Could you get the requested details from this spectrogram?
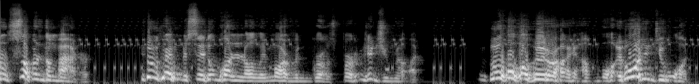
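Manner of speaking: booming, over-the-top bluster, high and loud at the start; pompous big-man lawyer. Acted. Lawyer greets the young man looking for him, booming pompously. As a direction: play a grandiose old attorney.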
